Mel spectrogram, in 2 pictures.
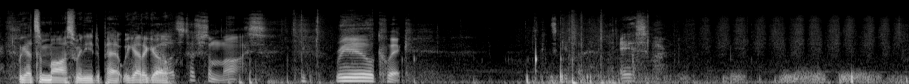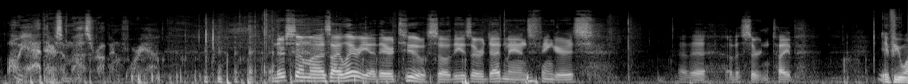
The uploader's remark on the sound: Take a June walk. If you're into mushy mushroom asmr.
